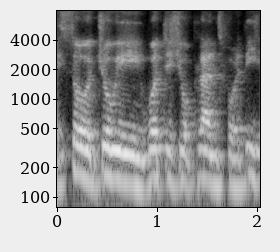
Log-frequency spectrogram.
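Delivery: put-on French accent. Quoting French commentators asking Joey questions in English, with a French accent. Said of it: "obviously with a French accent".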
